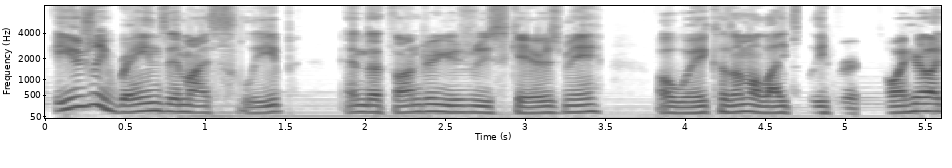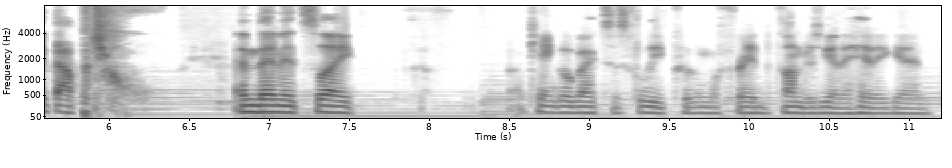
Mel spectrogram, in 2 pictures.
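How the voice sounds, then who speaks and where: Rambling, slangy young-sounding host from Memphis. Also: male voice, mid-range voice, a little fast, fairly bright tone, faint music behind. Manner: rambling, slangy, many restarts. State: hoarse, cough. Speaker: podcast host. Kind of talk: casual interview chat.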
